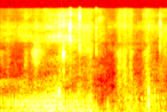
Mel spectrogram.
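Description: A Bible page being turned while the phone is moved over the book: a soft, low rustle for about a second and a half that fades out.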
